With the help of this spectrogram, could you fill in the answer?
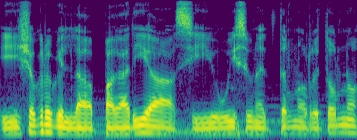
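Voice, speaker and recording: The speaker is a man with a very deep, low pitch. He uses lively intonation. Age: 40s. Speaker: community radio host, health worker. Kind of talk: casual chat.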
